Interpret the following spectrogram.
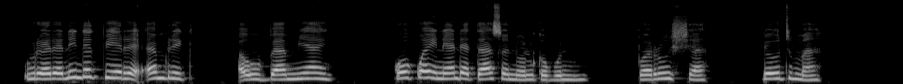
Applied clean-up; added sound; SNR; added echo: neural mask model DeepFilterNet 3.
